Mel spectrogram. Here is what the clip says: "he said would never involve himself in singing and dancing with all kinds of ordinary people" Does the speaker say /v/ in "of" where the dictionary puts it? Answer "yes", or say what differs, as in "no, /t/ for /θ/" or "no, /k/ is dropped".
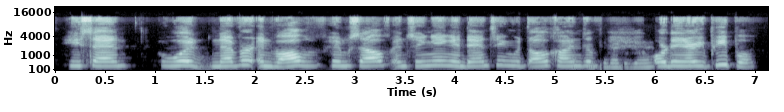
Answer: yes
